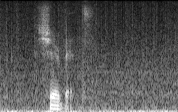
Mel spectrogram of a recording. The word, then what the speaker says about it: sherbet: Sherbet. Sherbet. The R sound doesn't come out.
